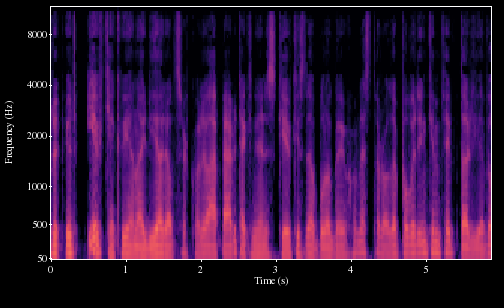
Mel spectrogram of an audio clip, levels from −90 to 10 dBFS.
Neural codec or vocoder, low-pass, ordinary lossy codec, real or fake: codec, 16 kHz in and 24 kHz out, 0.4 kbps, LongCat-Audio-Codec, four codebook decoder; 10.8 kHz; MP3, 48 kbps; fake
